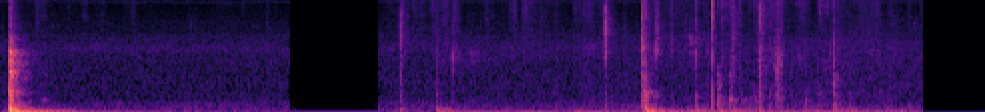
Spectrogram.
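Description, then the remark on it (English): Large cards being shuffled three times: a sharp initial slap, then a pause, followed by a steady run of soft riffling and papery flicks with a few crisp snaps, moderately loud with no voices. “And then I'm going to really shuffle them.”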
